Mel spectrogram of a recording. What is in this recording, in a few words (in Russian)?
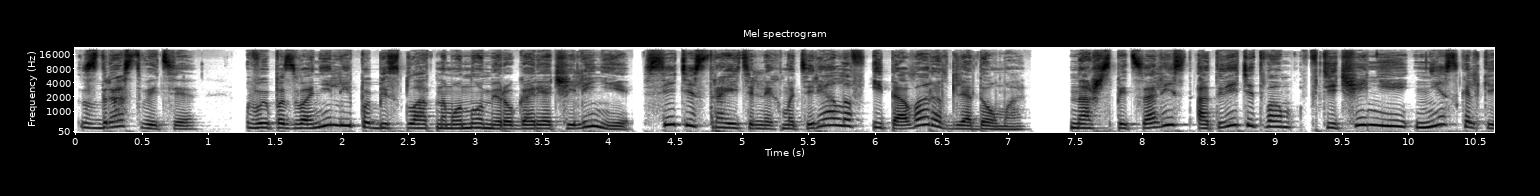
Автоответчик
